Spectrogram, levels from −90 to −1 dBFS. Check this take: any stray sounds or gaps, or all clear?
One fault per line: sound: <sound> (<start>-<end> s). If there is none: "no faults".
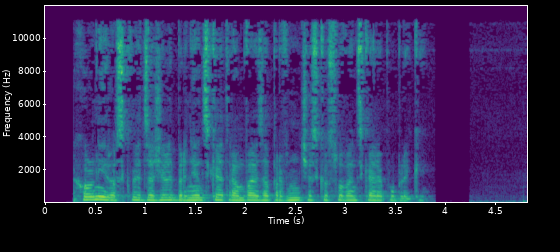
no faults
